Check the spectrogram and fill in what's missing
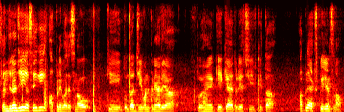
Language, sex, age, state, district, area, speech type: Dogri, female, 18-30, Jammu and Kashmir, Jammu, rural, spontaneous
